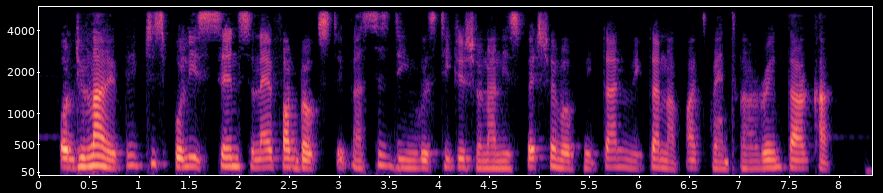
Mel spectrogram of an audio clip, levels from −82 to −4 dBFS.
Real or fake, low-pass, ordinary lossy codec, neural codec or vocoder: fake; 5.4 kHz; none; codec, 16 kHz, 0.5 kbps, X-Codec, HuBERT features, trained on general audio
